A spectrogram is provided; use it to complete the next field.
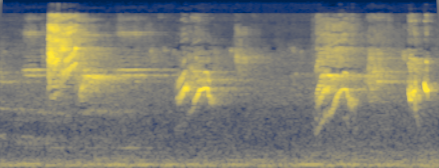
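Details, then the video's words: Oriental magpie-robin in breeding condition, used as a lure song to provoke other birds: two short, separated phrases of sliding whistled notes with a sharp upper flourish, over a steady low background hum. "Pancingan Suara Kacer Bikin Emosi, Suara kacer Naik Birahi"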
